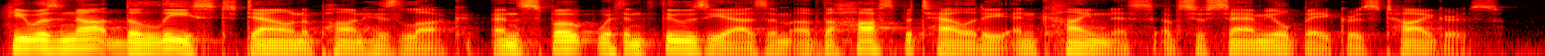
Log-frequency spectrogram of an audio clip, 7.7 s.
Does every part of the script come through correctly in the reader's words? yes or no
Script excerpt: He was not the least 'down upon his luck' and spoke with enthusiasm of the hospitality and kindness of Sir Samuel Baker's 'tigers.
yes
